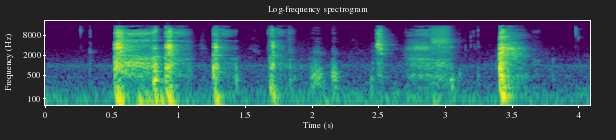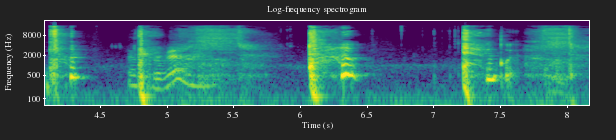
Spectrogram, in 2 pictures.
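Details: Repeated short, sharp coughs and throat-clearing bursts with brief voiced sounds between; cough.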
